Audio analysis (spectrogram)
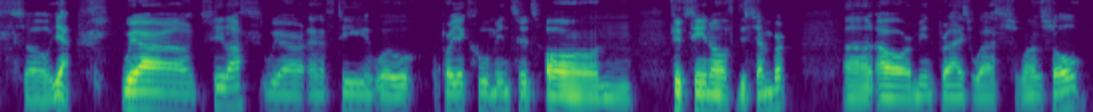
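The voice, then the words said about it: Slightly off, unwell-sounding voice. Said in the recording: “Sorry if my voice is not perfect. I have COVID ... My voice could be a little off.”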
